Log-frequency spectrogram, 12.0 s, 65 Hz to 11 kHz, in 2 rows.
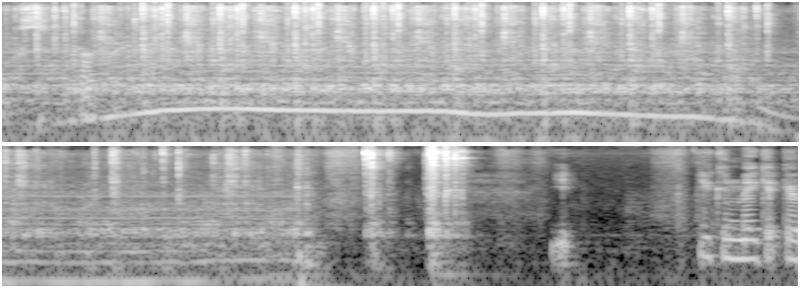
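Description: A Techsew 2900 leather and cobbler sewing machine stitches around a patch on a vest. A steady, close motor whir runs for about six seconds, then slows into short, halting bursts of stitching with pauses. A voice talks over it.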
